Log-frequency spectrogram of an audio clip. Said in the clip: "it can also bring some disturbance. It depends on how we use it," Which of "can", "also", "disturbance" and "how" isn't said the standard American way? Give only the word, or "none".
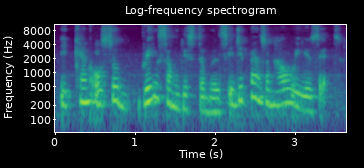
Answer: disturbance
